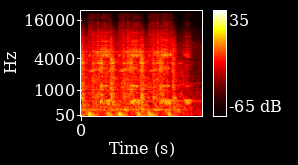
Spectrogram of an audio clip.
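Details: 2000/2001 Ducati Monster 900, long-sitting, with a new fuel pump and some spark shown on a tester: starter churns in even pulses about four per second for just over a second, then stops with no firing; cranks but won't start.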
